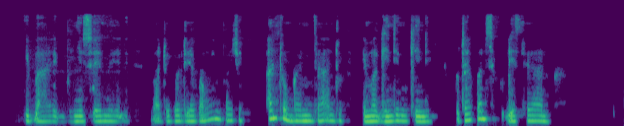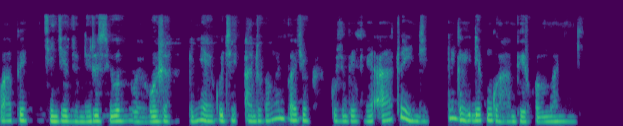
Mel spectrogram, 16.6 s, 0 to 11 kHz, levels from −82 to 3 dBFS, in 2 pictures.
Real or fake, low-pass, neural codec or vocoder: real; 7.2 kHz; none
